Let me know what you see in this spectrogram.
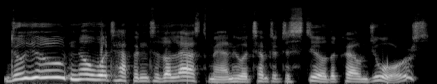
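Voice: mid-range voice, expressive, warm tone, lo-fi sound, close to an everyday voice. A reader putting on a clipped, regal old Queen. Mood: wryly amused. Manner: clipped, formal, measured. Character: stately elderly Queen, clipped, regal, gently amused.

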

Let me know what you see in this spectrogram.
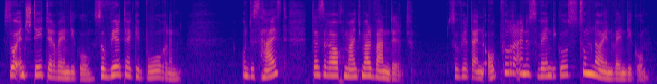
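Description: An actress playing a woman who gravely tells a dark legend in a radio play. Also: mid-range voice, animated, normal speed, close to an everyday voice. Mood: ominous. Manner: grave, storytelling. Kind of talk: radio drama acting.

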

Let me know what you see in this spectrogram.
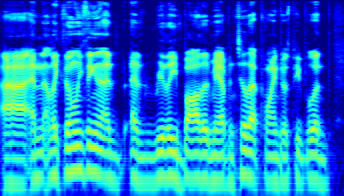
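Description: A man's voice: on the low side, fairly even intonation, rapid-fire, a bit bright, dry recording. Chatty man co-hosting a podcast. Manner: chatty, loose phrasing with many fillers. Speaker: podcast co-host. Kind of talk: casual conversation.

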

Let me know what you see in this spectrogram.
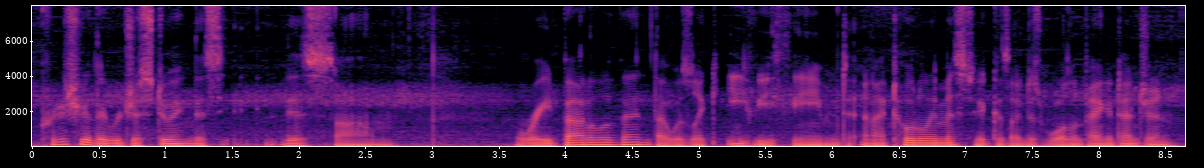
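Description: A young man playing an affectionate, gently teasing boyfriend in an ASMR audio roleplay, murmuring and rambling as he games. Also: low voice, normal speed, gravelly, a little hiss or hum. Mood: absorbed, rambling.

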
